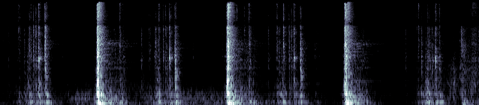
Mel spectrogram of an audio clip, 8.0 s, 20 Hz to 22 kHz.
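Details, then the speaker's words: 1979 Panasonic PV-1200 VCR not running: sharp clacks about every two seconds with softer chatter as the solenoid cycles; power supply was first suspected, but the cause was a failed sensor bulb making intermittent contact. "You can hear it takes forever to discharge that freaking solenoid, so. Yep, I think the power supply is dead."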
